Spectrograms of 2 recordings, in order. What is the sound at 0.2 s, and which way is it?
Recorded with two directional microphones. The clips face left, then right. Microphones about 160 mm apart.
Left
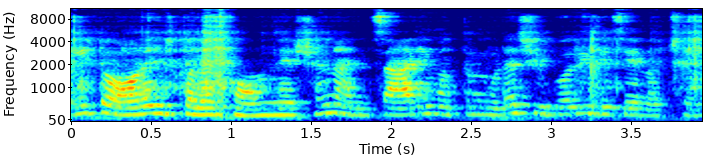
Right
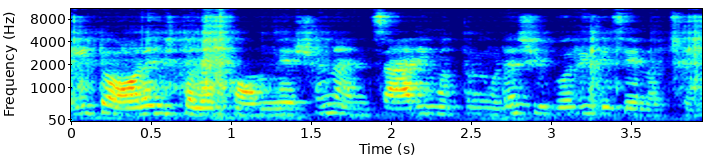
Speech, 10° right (ahead or behind).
